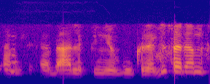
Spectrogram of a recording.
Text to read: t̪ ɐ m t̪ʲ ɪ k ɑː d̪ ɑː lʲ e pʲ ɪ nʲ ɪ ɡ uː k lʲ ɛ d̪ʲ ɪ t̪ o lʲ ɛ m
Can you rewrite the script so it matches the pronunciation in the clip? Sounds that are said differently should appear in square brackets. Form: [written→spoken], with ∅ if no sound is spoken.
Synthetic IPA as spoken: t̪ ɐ m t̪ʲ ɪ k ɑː d̪ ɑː lʲ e pʲ ɪ nʲ ɪ ɡ uː k [lʲ→ɾʲ] ɛ d̪ʲ ɪ t̪ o [lʲ→ɾʲ] ɛ m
